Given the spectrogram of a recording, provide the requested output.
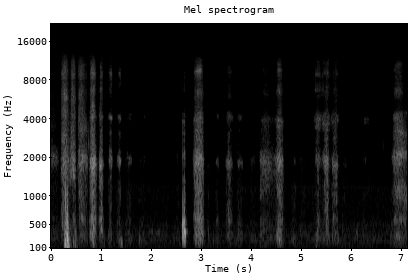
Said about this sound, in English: I don't like fireworks. Oh. What the fuck? What the fuck? There are fireworks, like, right outside my door.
